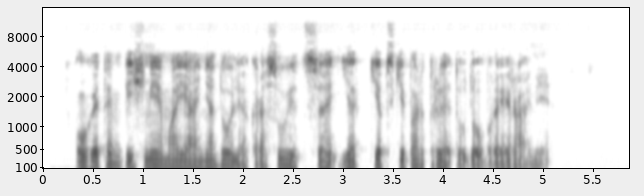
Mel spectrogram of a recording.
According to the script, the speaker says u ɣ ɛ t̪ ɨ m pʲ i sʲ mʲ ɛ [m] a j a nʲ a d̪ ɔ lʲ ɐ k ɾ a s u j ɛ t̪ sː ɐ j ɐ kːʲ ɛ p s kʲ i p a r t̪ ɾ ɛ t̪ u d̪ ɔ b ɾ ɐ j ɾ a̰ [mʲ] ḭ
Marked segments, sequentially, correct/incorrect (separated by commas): correct, correct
